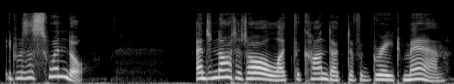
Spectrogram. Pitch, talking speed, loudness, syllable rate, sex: 245 Hz, 200 wpm, -15 LUFS, 5.0 syllables/s, female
